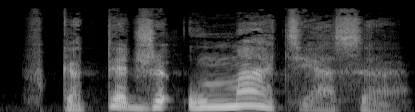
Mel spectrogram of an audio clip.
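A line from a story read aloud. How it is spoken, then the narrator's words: Exclamation. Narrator (Russian): воскликнул он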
